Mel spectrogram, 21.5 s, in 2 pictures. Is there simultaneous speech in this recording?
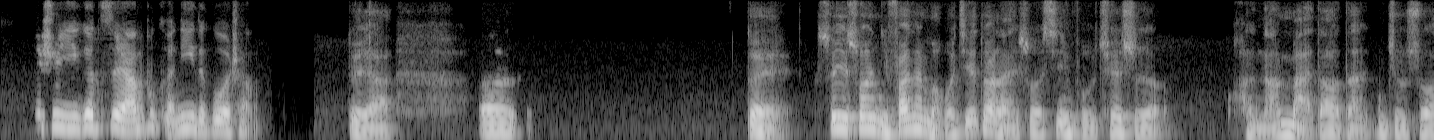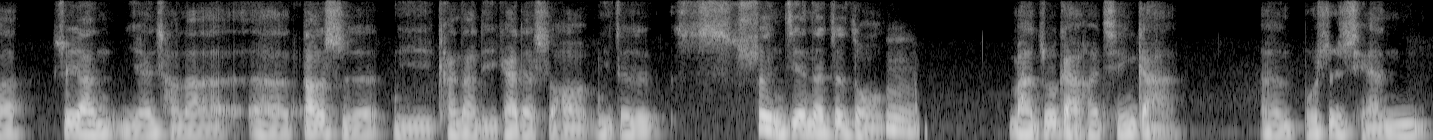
No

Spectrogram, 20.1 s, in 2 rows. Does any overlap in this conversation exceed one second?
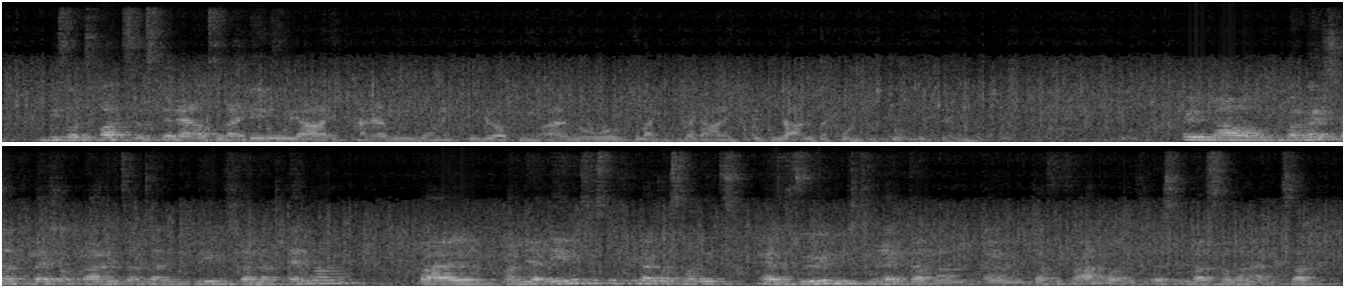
Yes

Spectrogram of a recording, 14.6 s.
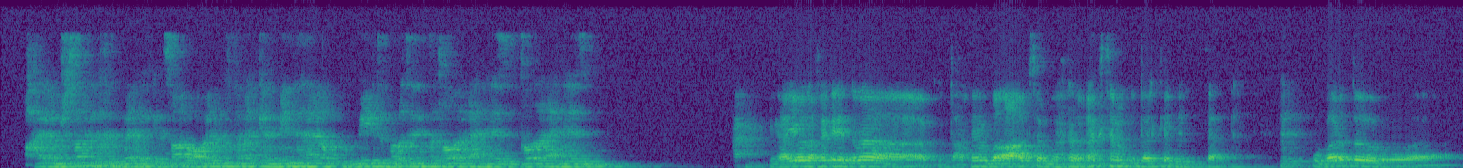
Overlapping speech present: No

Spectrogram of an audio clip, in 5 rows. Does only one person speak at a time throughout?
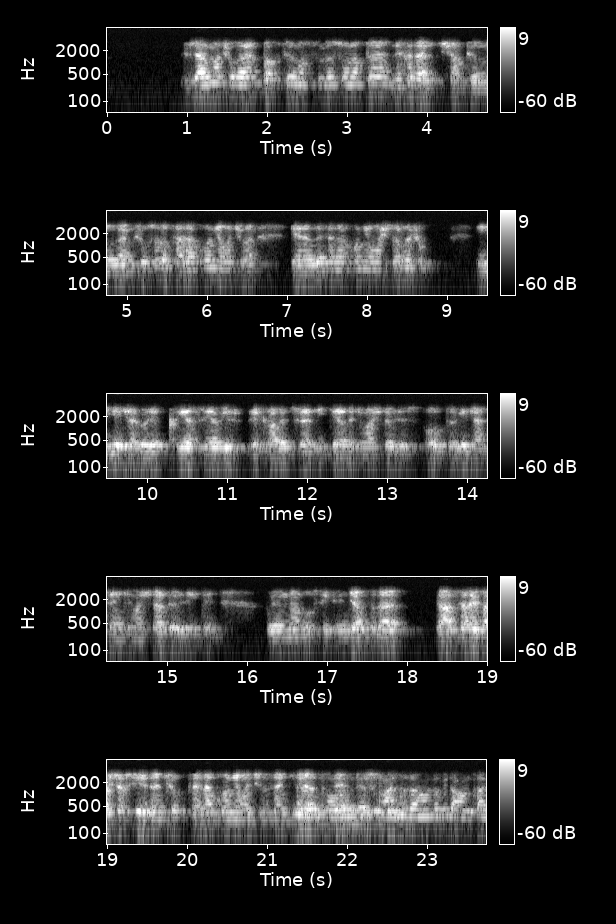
No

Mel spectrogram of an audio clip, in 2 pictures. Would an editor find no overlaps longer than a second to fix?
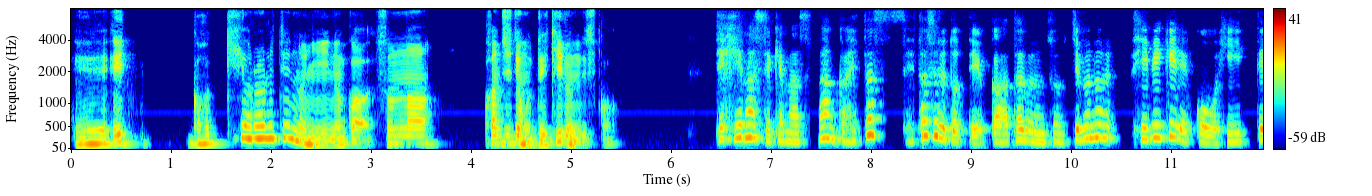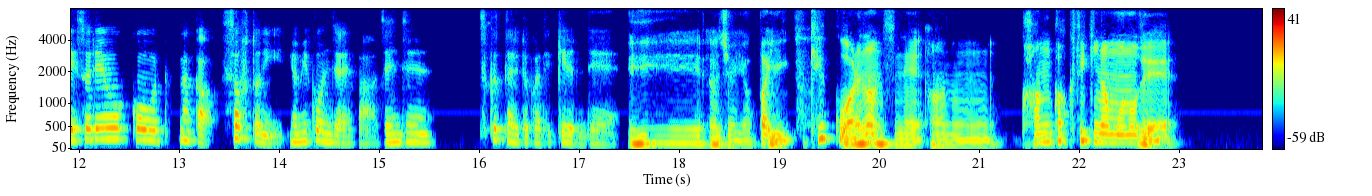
Yes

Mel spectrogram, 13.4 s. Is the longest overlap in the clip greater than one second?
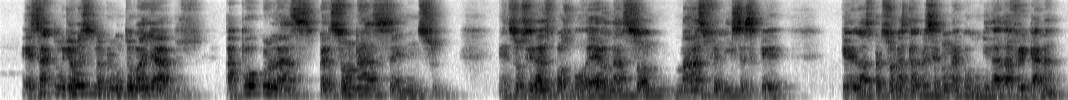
No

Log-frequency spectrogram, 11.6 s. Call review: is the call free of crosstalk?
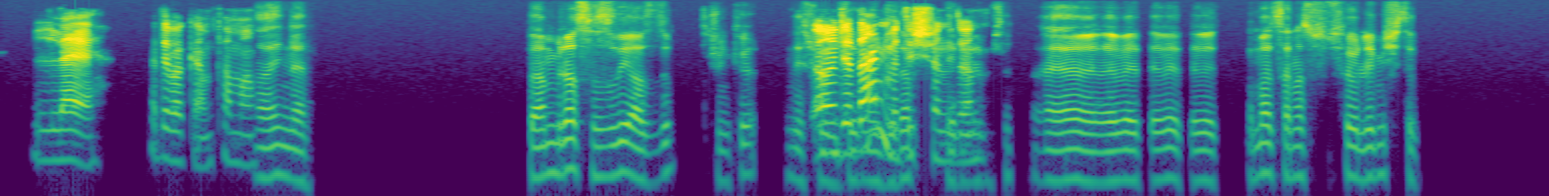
No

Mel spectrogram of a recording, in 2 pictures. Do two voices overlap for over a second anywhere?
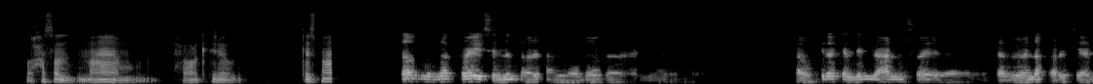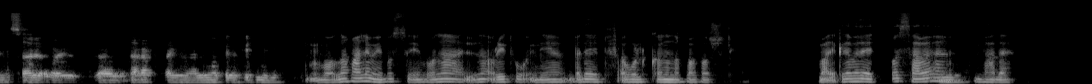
No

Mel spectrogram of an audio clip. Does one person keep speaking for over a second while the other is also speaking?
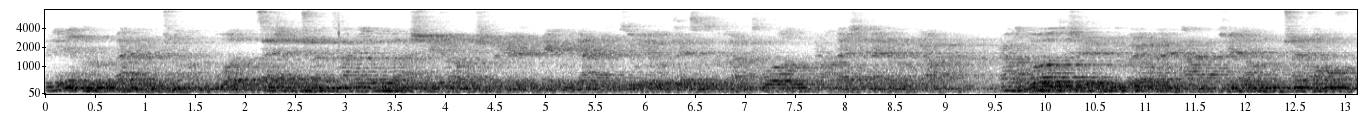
No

